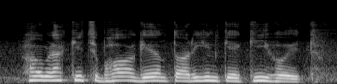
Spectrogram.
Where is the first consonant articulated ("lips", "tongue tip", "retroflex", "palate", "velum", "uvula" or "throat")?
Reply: throat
